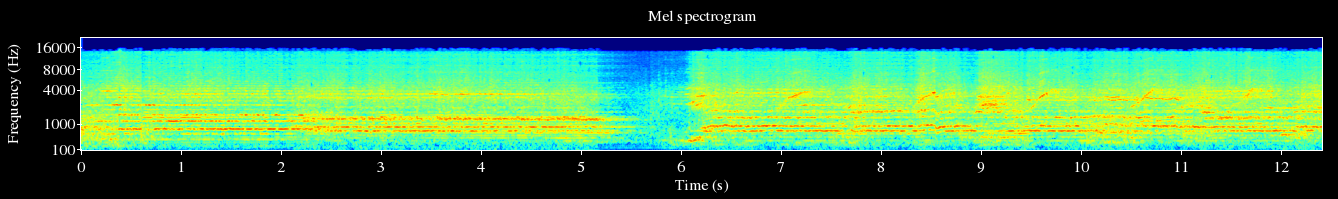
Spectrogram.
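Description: Mixed men's and women's choir singing a Ukrainian folk song in long held chords, breaking off briefly about halfway and then coming back in full.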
